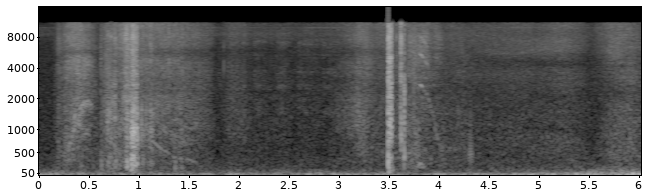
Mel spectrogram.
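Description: Handling noise: a winter jacket rustling as an arm moves, with two sharp clicks, one about a second in and a louder one a few seconds later.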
